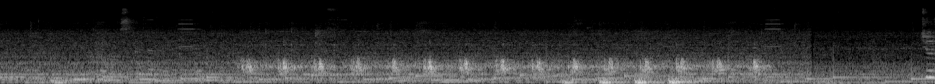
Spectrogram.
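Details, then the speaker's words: Normal fetal heartbeat on ultrasound: fast, regular swishing pulses, partly masked by music. The pregnancy is in a 26-year-old woman with low egg reserve (AMH 1.6) after a fertility journey described as IVF. "కదా బేబీకి heart beat వచ్చేసింది."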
